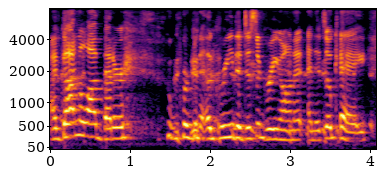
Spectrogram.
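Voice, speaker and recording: A woman's fairly high, playful voice at a very fast pace with lively intonation over noticeable background noise. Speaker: wrestling commentator and ring announcer. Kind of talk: interview answer. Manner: chatty, playful.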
